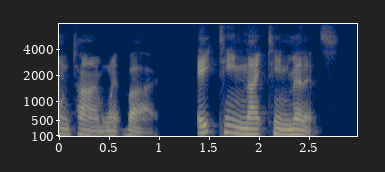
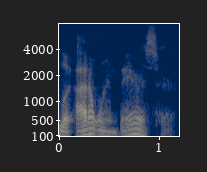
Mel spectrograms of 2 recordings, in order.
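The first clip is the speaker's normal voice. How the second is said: quiet, low and discreet; lowered voice; 5 semitones lower, 9 dB quieter, much faster than usual. Retold or imitated. Diner discreetly telling a manager about the waitress, lowered voice. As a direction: keep it down, confidential and quick. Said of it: "I lowered my voice".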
